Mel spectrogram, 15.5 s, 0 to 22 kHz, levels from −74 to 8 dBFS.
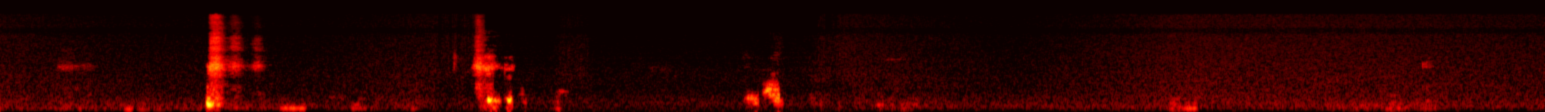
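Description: Throughout the recording the waveform sits on a constant DC offset, shifted away from the zero line. It cannot be heard as such. It shows as a steady component at the very bottom of the spectrum and uses up headroom on one side of the waveform.

From 4.74 to 5.21 s the talker's speech is pulled down in a way that fits speech suppressed in double talk. The level falls by roughly 25 dB at its deepest, over about a third of a second in total within that span. The likely cause is the echo canceller failing to tell the near talker from loudspeaker echo while both sides were active, and attenuating everything.

At 5.49 to 5.55 s the background is gated by the echo canceller. The room sound dips by about 9 dB for a very short moment, then returns as the canceller releases. A second gate from 7.87 to 8.11 s is shallower, about 6 dB, and lasts a fraction of a second, heard as a brief dip in the ambience.

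At 6.5 to 6.56 s a second, shorter case of likely speech suppressed in double talk cuts the voice by roughly 20 dB, a quick clipped-off moment.

The other side's voice leaks through twice. From 5.58 to 5.62 s it is only a faint scrap, far below the talker. From 7.46 to 7.86 s it is much stronger, only some 15 dB under the speech. The likely cause is loudspeaker playback that the echo canceller did not fully remove from the microphone signal.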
